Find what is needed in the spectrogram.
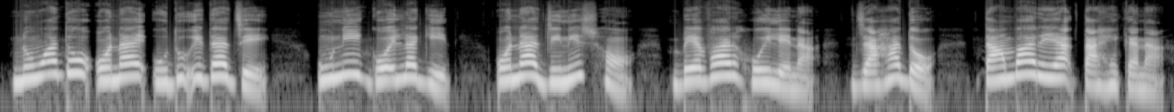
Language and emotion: Santali, neutral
